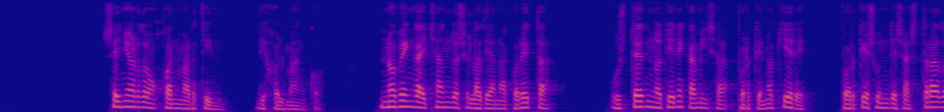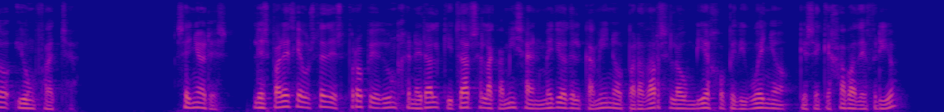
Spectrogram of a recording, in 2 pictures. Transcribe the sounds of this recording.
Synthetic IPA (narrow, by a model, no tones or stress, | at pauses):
se̞ɲo̞ɾðo̞ŋxwanmaɾt̪in | d̪ixo̞elmaŋko̞ | no̞βe̞ŋɡaet͡ʃand̪o̞se̞laðeanako̞ɾe̞t̪a | ust̪e̞ðno̞t̪je̞ne̞kamisapo̞ɾke̞no̞kje̞ɾe̞ | po̞ɾkeesund̪e̞sast̪ɾað̞o̞ʔiuɱfat͡ʃḁ | se̞ɲo̞ɾe̞s | le̞spaɾe̞θeaust̪e̞ðe̞spɾo̞pjoðeuŋχe̞ne̞ɾalkit̪aɾse̞lakamisaenme̞ðjo̞ðe̞lkamĩno̞paɾaðaɾse̞laumbje̞xo̞peðiɣwe̞ɲo̞ke̞se̞ke̞χaβaðe̞fɾio̞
